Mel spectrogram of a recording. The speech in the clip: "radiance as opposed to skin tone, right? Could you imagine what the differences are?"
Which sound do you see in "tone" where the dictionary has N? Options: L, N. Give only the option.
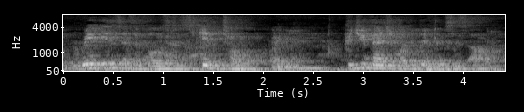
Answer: L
